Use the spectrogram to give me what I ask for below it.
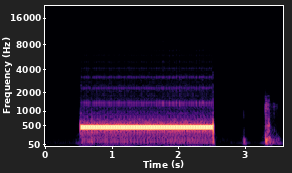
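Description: A single loud, steady telephone tone lasting about two seconds while a call is transferred, mid-pitched and unbroken, followed by a couple of faint short sounds.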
